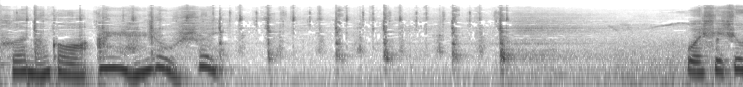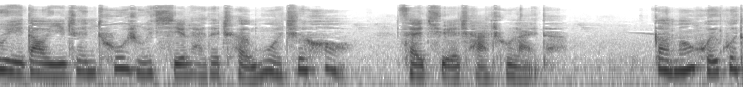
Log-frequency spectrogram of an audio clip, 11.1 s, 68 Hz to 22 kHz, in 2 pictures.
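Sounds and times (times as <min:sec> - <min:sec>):
many clocks ticking together in a palace hall: 0:00.0 - 0:04.2
speech: 0:00.1 - 0:01.9, 0:05.2 - 0:09.8, 0:10.5 - 0:11.1.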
